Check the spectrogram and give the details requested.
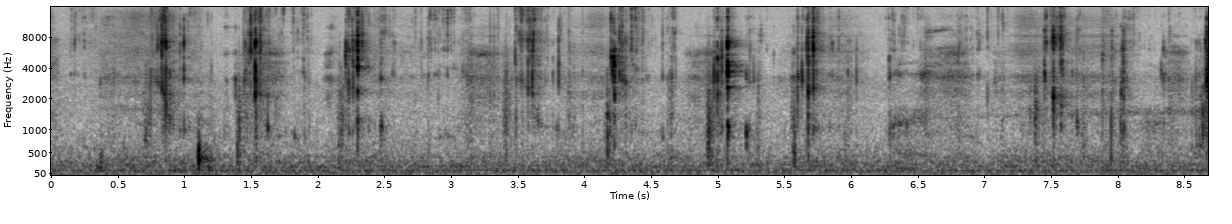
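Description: Close-miked chewing of a mouthful of chicken momos burger, with irregular sharp mouth clicks and short crunches about once or twice a second.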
